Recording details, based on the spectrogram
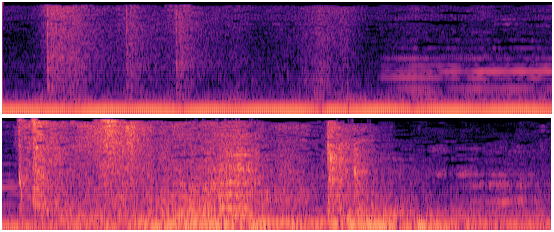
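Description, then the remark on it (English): A few light knocks lead up to a heavy door with a motion detector slamming shut, its loud bang followed by a rattling, rumbling crash and a second thud, with no voices. “That door is a hazard.”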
